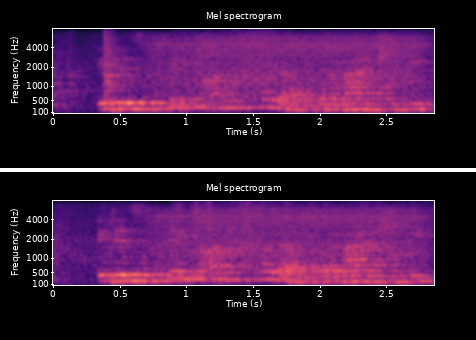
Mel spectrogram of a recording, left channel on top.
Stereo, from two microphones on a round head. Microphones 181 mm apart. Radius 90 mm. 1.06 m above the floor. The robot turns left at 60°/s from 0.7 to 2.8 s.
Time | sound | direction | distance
0.3 | a woman speaking | 165° right | 2 m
